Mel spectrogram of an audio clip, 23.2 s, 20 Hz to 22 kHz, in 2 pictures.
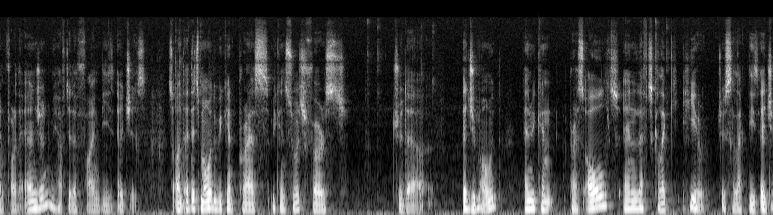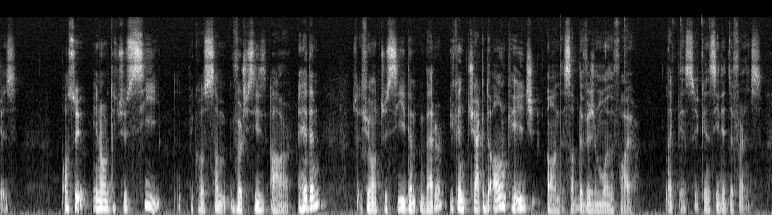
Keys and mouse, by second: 2.3 Tab, 2.9 shift+middle click, 9.8 alt+click, 20.8 click, 21.7 click, 22.1 click.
